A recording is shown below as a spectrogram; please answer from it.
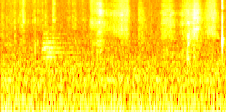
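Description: Faint light clicks and rubbing of thick cardboard game tiles being handled and set down on a table, with a brief faint squeak about half a second in.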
